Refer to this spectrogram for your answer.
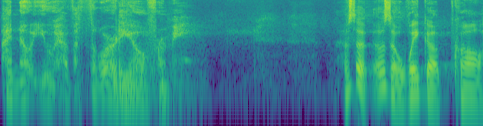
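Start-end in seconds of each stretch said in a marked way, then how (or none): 0.0-1.9 low, quiet, possessed demonic voice. Retelling a demonically manifesting man answering the speaker's command: demonic voice. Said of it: "in a demonic tongue goes".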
